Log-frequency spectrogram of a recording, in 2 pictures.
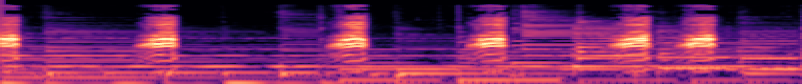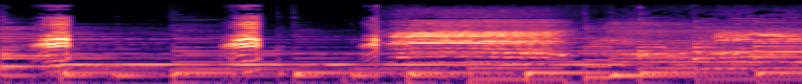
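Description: A duck quacking, about eight single loud quacks roughly a second apart, over steady background music. About six seconds in, a longer wavering call begins, a sheep bleating.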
